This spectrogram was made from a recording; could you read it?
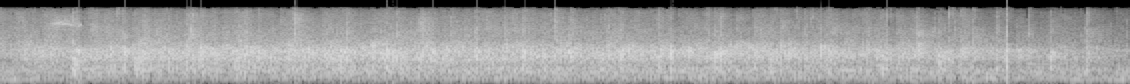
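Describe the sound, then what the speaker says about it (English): Loud, dense applause from a conference audience welcoming presenters of a security talk in Berlin, sustained clapping from many people filling the room at an even level throughout. "A warm applause"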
